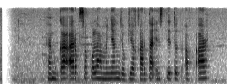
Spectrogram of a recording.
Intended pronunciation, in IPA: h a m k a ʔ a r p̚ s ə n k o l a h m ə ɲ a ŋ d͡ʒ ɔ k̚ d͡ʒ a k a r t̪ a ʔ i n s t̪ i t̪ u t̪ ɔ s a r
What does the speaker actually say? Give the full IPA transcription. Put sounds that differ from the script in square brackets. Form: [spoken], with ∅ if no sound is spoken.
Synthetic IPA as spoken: h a m k a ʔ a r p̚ s ə [∅] k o l a h m ə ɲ a ŋ d͡ʒ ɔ k̚ d͡ʒ a k a r t̪ a ʔ i n s t̪ i t̪ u t̪ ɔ [f] a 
